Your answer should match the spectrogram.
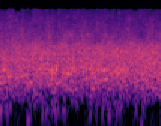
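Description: Studio audience applauding: a steady, even clapping from a large crowd.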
